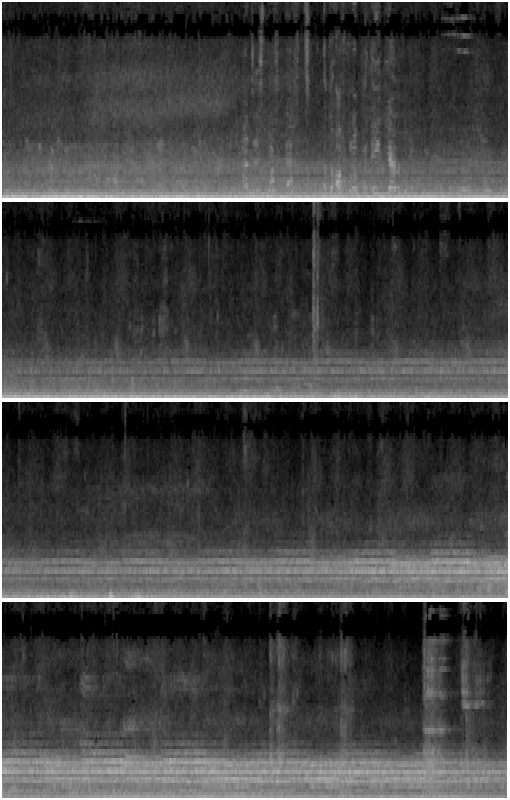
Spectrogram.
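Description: City street ambience with a low traffic rumble. From about halfway through, an emergency-vehicle siren comes in and grows louder toward the end.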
